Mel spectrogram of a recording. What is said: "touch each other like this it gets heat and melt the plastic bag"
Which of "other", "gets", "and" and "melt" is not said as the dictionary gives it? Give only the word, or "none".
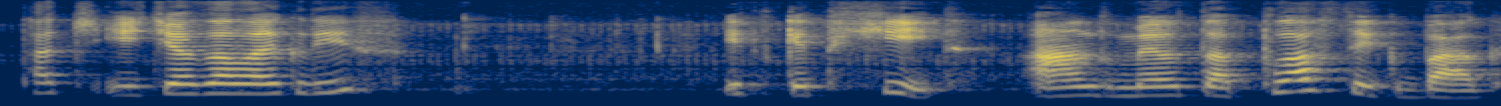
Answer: gets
